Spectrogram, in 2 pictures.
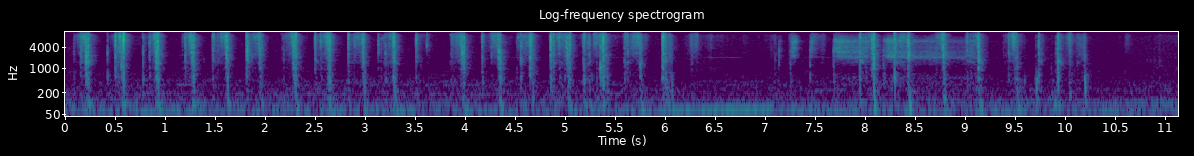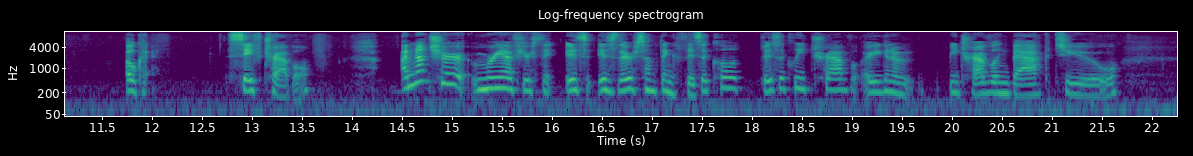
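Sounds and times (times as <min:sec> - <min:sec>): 
playing cards being shuffled: 0:00.1 - 0:06.5, 0:07.1 - 0:10.3
speech: 0:11.8 - 0:12.0, 0:12.9 - 0:13.8, 0:14.5 - 0:21.8.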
